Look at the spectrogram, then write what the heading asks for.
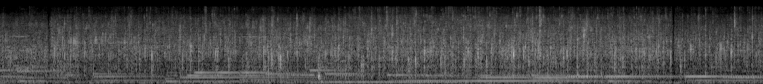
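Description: Chicken pieces and lemongrass frying in bubbling oil in an aluminium pot, sizzling with many small crackles and pops. A soft melody of background music plays along.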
